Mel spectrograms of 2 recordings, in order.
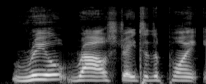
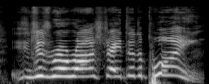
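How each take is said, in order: First: Said in the usual way. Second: Catchphrase pitched much higher; high emphatic catchphrase. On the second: Real, not acted. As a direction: sing the slogan out up high.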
